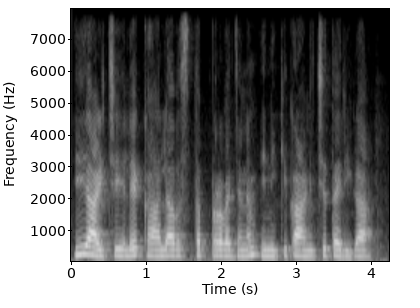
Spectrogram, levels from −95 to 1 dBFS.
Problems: low volume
